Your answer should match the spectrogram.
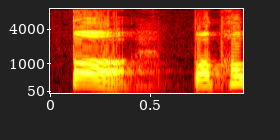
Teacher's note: सब में दोनों ओठ स्पर्श करेंगे, इसलिए प वर्ग ओष्ठ।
